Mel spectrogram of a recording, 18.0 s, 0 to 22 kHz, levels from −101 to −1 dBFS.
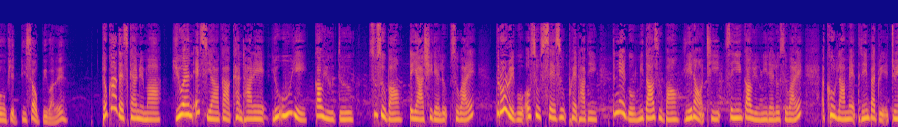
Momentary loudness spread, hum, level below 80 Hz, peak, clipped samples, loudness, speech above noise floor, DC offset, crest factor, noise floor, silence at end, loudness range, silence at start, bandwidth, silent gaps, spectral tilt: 11 LU; none; -68 dBFS; -10 dBFS; under 0.1%; -27 LUFS; 45 dB; under 0.1%; 16 dB; -71 dBFS; 0 s; 3 LU; 0 s; 11.5 kHz; none; -6 dB/octave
